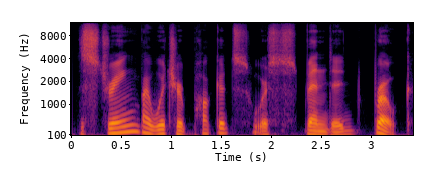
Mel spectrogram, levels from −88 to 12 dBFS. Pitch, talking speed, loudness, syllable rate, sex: 120 Hz, 160 wpm, -20 LUFS, 4.3 syllables/s, male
